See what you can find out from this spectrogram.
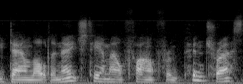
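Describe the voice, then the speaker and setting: A man with a northern English accent speaks at a moderate pace. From northern England. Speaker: tech news presenter. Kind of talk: scripted news update.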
